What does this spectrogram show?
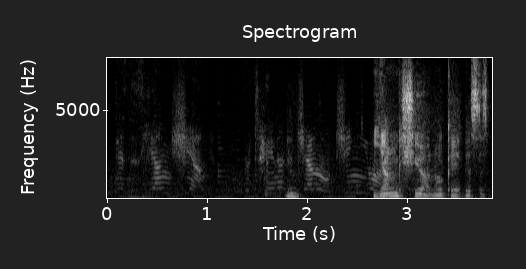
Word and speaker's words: Yanqing: Yanqing, okay, this is how you pronounce his name.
